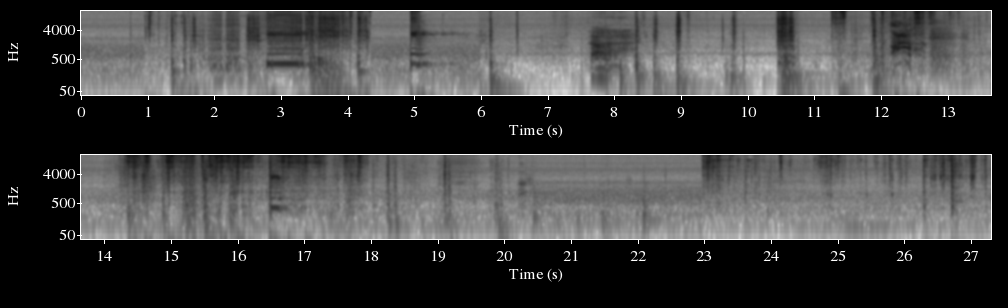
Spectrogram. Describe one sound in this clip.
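A man talks nearby in a car.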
